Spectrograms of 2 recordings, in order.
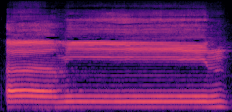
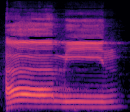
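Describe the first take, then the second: First: The final vowel is held moderately long. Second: The final vowel is held briefly. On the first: "Empat harakat" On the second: "Dua harokat"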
